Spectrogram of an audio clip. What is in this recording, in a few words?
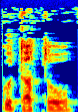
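"kutato", Hungarian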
